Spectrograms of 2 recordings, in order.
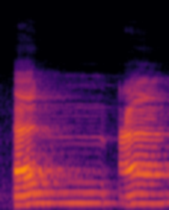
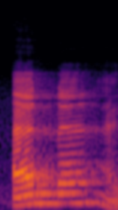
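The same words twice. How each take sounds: First: The nun flows smoothly with no bounce. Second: The nun is released with a small bounce. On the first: The speaker calls it right. "ngalir aja" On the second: The speaker calls it wrong. "enggak boleh dipantulkan"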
